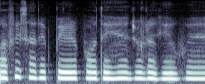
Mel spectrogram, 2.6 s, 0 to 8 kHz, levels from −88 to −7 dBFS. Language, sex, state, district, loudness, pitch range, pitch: Hindi, female, Uttar Pradesh, Hamirpur, -12 LUFS, 210-225 Hz, 215 Hz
